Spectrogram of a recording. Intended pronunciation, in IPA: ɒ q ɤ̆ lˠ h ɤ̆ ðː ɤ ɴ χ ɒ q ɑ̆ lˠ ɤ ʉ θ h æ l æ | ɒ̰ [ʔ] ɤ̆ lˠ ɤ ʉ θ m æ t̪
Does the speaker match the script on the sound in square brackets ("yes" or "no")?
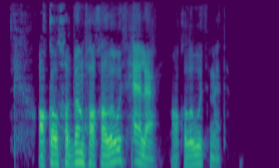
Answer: no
